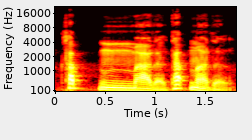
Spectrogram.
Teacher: 그런데 과 같은 비음이 있을 경우는 비개방음이 입으로는 비개방음이 되고 코로 개방되더라. 코로 새 나가요.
